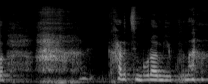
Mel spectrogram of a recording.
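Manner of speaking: soft breath out, then hushed words; moved, quiet sigh. Retold or imitated. Teacher hearing the child's declaration, quiet satisfied sigh. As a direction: murmur it to yourself after a sigh.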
